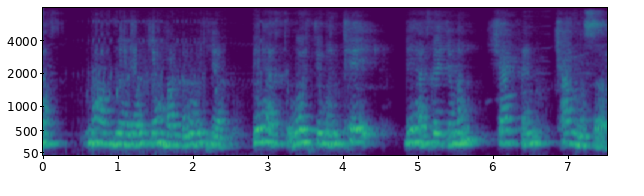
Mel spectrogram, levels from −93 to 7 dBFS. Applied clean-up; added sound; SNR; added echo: neural separator model SepFormer DNS4.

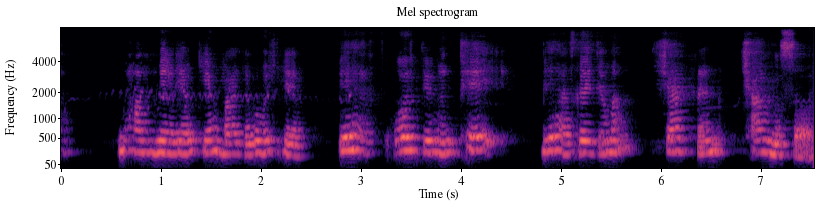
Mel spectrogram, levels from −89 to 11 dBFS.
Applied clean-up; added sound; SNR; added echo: neural mask model DeepFilterNet 3.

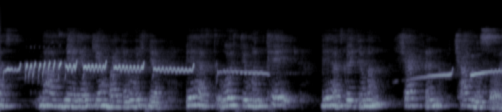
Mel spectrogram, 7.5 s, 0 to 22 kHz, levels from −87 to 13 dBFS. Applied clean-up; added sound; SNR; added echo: none; Bird; 0 dB; reverberation time 0.6 s.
